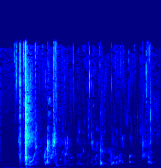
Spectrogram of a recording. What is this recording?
Tiny Splash
Dropping a plastic pen into a large bowl of water. Could be used for other lightweight objects falling into water.
fish, pen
